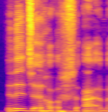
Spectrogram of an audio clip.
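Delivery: usual speaking voice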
